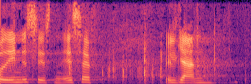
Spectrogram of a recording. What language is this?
Danish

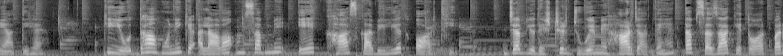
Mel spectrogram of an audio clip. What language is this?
Hindi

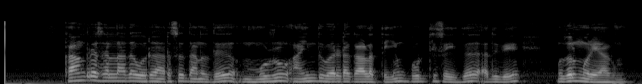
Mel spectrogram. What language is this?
Tamil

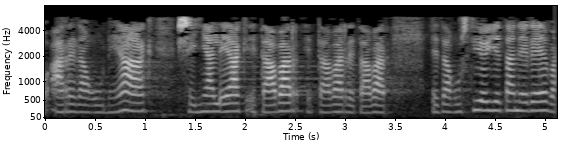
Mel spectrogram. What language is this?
Basque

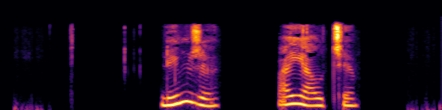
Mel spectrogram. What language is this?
Mari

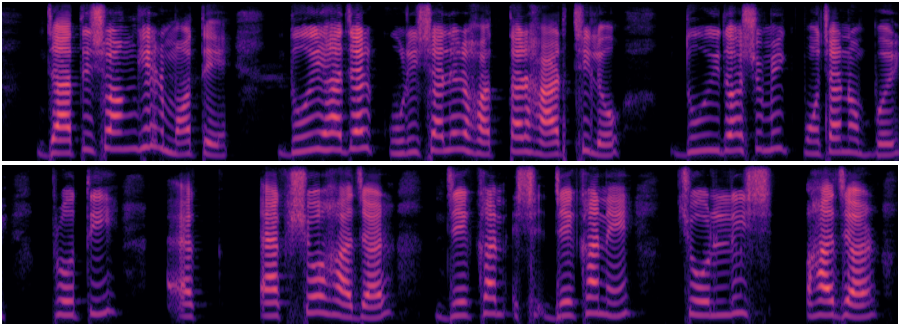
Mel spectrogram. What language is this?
Bangla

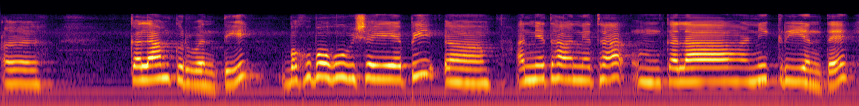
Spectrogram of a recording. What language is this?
Sanskrit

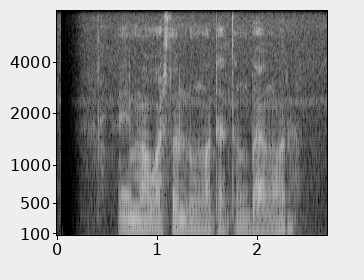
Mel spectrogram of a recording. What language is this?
Javanese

